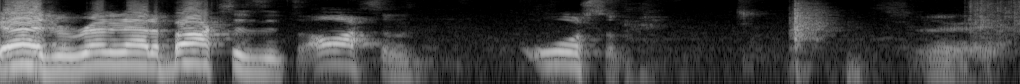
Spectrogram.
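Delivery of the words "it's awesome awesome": soft, horribly bad put-on Jersey accent. Setting boxes aside and noting they're running out, in a horrible jersey accent. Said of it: "That's a horrible Jersey accent".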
